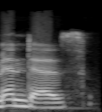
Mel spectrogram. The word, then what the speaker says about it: Mendes: and Sam Menendez for 1917. And Sam Sam Mendes, sorry, I added a syllable to his name.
